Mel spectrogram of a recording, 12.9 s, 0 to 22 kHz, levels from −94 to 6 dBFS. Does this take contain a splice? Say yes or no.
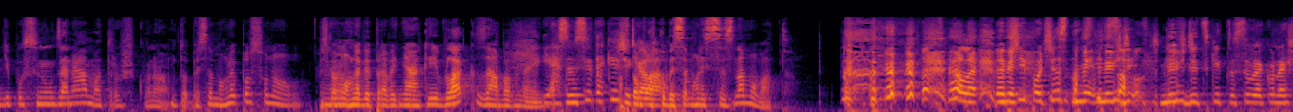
yes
